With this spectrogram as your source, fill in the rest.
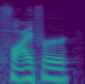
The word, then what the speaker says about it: Pfeiffer: silent p in it kind of like pterodactyl has a p in it uh Michelle Pfeiffer has a p in her last name so I'm assuming this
